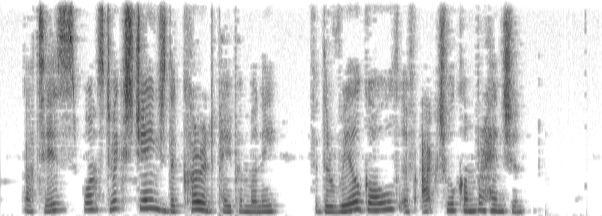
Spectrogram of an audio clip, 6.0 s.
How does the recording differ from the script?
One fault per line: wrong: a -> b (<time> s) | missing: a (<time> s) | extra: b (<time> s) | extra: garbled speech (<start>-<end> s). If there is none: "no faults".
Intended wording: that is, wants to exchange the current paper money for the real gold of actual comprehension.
no faults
